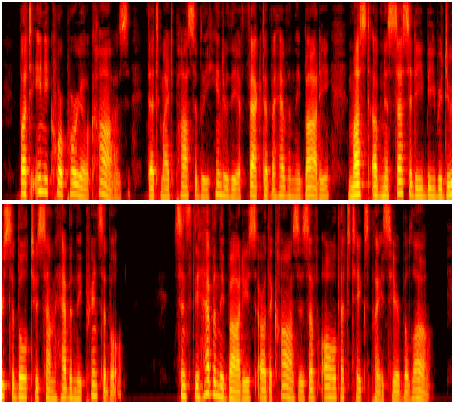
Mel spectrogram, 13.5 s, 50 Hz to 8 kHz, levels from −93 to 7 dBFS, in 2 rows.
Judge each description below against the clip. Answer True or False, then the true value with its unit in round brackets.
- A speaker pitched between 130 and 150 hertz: True (135 Hz)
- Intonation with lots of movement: False (3.5 semitones)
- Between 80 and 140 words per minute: False (165 wpm)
